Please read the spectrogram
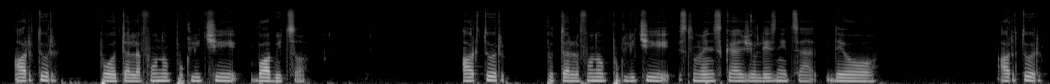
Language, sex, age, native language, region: Slovenian, female, 18-29, Slovenian, Drava region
